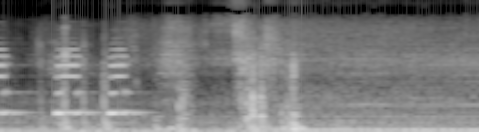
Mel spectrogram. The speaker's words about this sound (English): I'm gonna get real close to him. Maybe I will honk in front of these people. I don't care.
